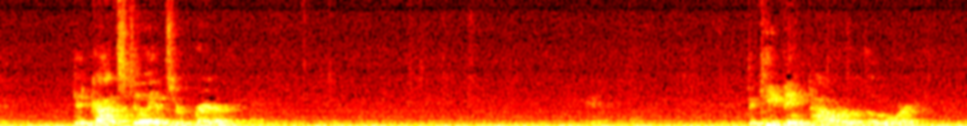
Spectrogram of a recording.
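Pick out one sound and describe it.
A middle-aged woman speaks slowly through a microphone, pausing between phrases.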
